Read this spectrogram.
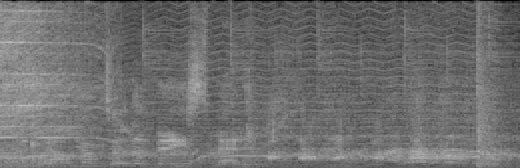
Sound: laughs

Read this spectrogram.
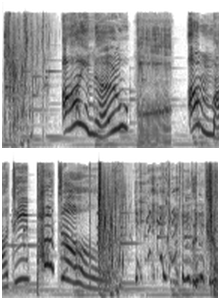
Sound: laughing

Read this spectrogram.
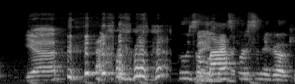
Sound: ladies laugh

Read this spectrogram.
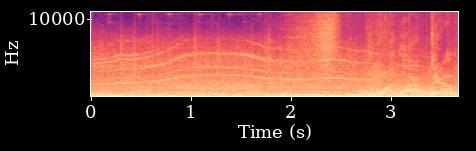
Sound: car engine revving

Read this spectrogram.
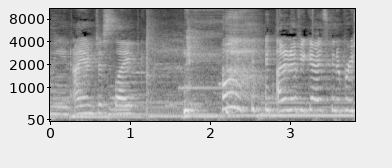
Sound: sighs

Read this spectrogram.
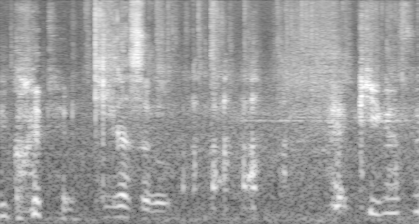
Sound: laughter

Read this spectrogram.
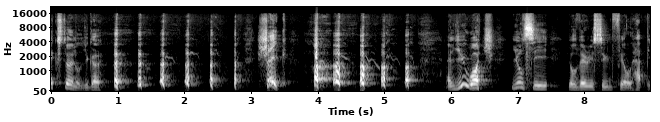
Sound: laughs

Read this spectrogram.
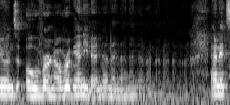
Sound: hums

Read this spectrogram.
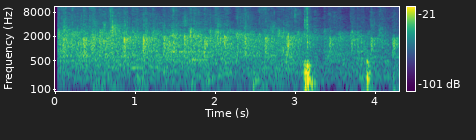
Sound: applause

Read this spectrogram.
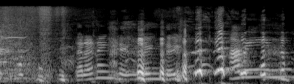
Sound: laughing; imitating banjos

